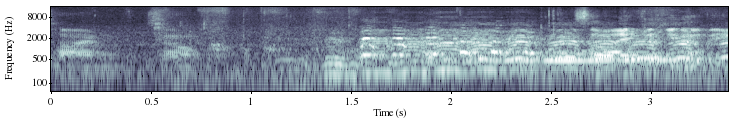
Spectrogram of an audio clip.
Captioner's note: audience giggling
